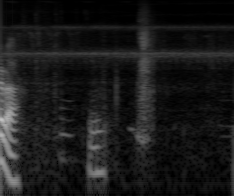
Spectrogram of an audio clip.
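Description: Insects in the surrounding vegetation keep up a steady, high-pitched drone.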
